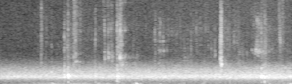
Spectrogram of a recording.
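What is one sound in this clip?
A tennis ball is struck with a racket with sharp pops.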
